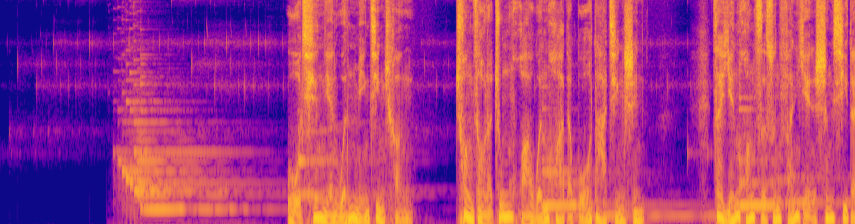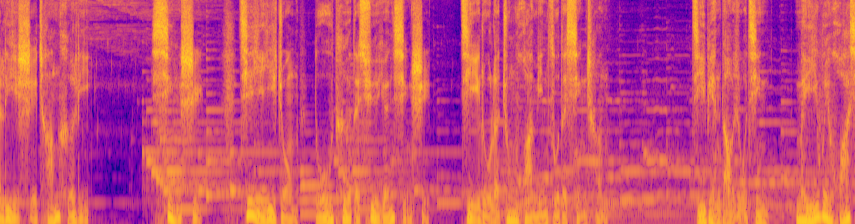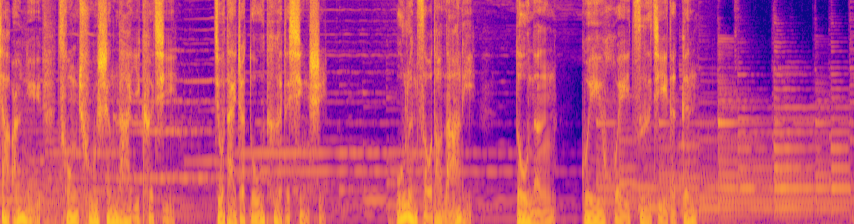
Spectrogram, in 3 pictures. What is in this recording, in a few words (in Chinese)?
纪录片; 姓氏竹筒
